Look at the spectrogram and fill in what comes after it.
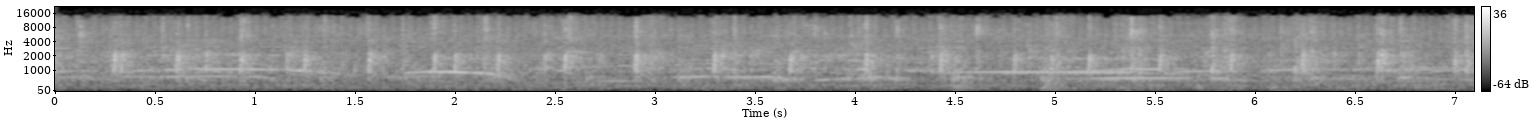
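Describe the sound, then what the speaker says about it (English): Baseball fans from both sides cheering at a college NCAA Tournament game, Tampa versus Nova Southeastern: a steady wash of crowd noise with scattered claps and shouts at a distance, running beneath a commentator's talk. "Tampa fans, actually both sides are trying to cheer their team on at this point"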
